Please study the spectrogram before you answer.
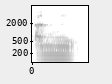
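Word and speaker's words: تنوين: The end sound at the end of the Arabic noun, kitabun, baytun, masjidun, is the Arabic indefinite article corresponding to the English a or n. This na sound is called tanween. Excellent.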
